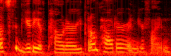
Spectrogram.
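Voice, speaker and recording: Here a woman is talking. Her pace is moderate. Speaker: beauty vlogger. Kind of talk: casual chat while doing makeup. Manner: loud; chatty, rambling filler words.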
